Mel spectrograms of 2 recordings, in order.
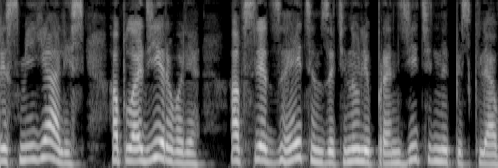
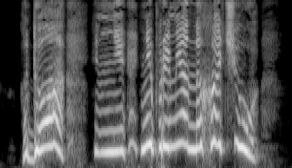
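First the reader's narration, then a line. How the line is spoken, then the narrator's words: Exclamation. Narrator (Russian): воскликнул Пабло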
